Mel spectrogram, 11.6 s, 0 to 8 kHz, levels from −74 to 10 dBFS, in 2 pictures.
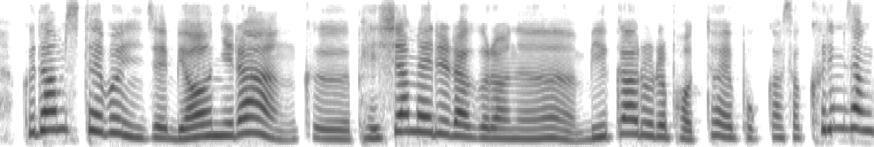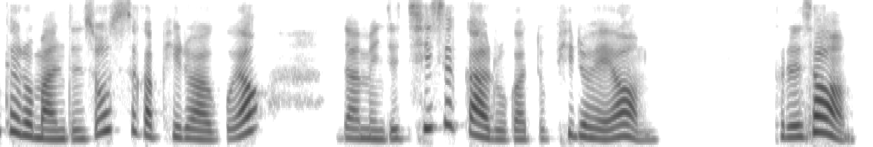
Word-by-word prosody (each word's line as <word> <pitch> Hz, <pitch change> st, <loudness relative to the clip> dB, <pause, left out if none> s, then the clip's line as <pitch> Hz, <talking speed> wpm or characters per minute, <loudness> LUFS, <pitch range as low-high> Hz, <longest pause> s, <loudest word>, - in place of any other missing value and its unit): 그다음 365 Hz, +4 st, +4 dB
스텝은 330 Hz, -6 st, +1 dB
인제 210 Hz, -2 st, -1 dB
면이랑 240 Hz, -, +3 dB
그 185 Hz, -3 st, -4 dB
베샤멜이라 275 Hz, -, +3 dB
그러는 195 Hz, -4 st, -1 dB
밀가루를 240 Hz, +3 st, +1 dB
버터에 215 Hz, +4 st, -3 dB
볶아서 210 Hz, +1 st, -9 dB
크림 375 Hz, -, -3 dB
상태로 345 Hz, -9 st, +1 dB
만든 185 Hz, -2 st, -2 dB
소스가 340 Hz, -, -3 dB
필요하고요. 210 Hz, -, -1 dB, 0.5 s
그다음에 195 Hz, -2 st, -5 dB
인제 185 Hz, +1 st, -6 dB
치즈 400 Hz, -, -3 dB
가루가 185 Hz, -, 0 dB
또 185 Hz, +1 st, -18 dB
필요해요. 215 Hz, -, -1 dB, 0.8 s
그래서 230 Hz, -, +3 dB
220 Hz, 330 characters per minute, -22 LUFS, 190-290 Hz, 0.8 s, 그다음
